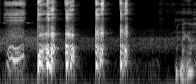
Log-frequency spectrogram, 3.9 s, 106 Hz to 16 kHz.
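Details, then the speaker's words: Young child, amid a COVID-19 surge, gives four harsh, hoarse cough bursts: barking cough of croup. "如果说宝宝出现了咳嗽，特别是出现这样的声音，你仔细听一下。"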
